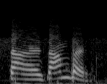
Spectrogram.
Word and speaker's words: sambar: How do you pronounce? Oh, okay. सांबर।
